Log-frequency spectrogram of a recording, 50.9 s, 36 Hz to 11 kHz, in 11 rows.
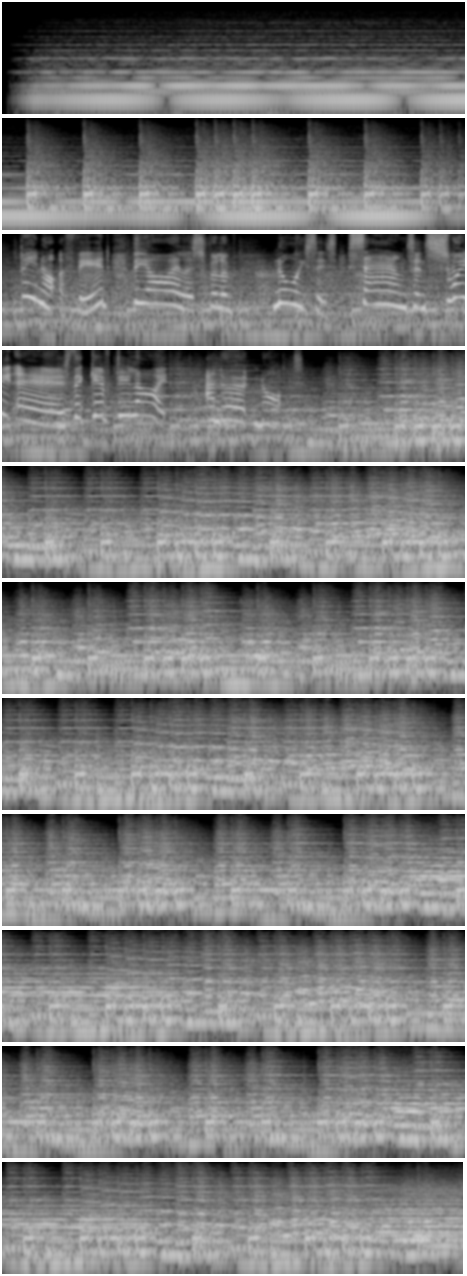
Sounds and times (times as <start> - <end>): Timpani: 3.9 - 50.9.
